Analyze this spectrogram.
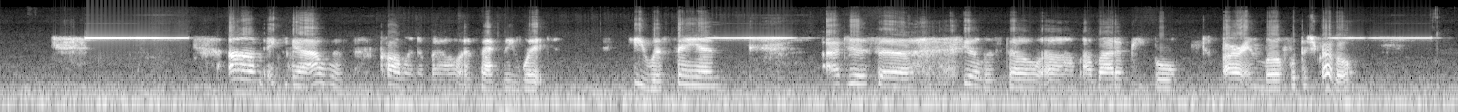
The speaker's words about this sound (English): Yeah, what's that beeping though? I don't know. I'm trying to hear you, but some keep I get a lot of feedback though from your phone.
